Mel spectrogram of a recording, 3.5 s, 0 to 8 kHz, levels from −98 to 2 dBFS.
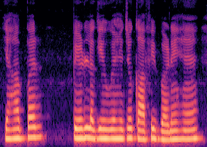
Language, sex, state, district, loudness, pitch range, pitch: Hindi, female, Uttar Pradesh, Lalitpur, -12 LUFS, 175-190 Hz, 185 Hz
